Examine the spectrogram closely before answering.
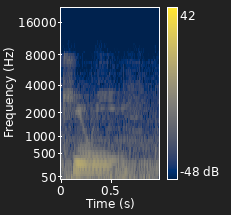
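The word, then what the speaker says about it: Cui: It's spelled C-U-I. But it's pronounced QE.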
